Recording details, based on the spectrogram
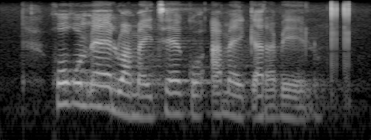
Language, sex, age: Tswana, female, 31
